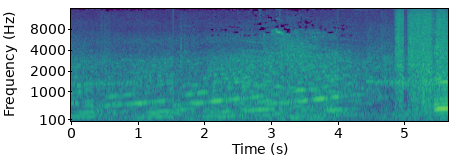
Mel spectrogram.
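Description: A car engine revs repeatedly, rising in pitch with each gear.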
